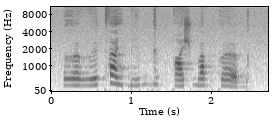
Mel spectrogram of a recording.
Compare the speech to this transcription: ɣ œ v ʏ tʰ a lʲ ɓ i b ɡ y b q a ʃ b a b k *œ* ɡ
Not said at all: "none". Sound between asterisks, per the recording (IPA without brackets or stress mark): œ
